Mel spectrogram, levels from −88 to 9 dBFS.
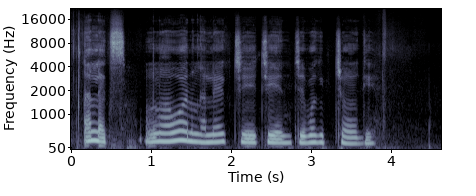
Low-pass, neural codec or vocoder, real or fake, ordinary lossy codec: none; codec, 44.1 kHz, 3.4 kbps, Pupu-Codec; fake; none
